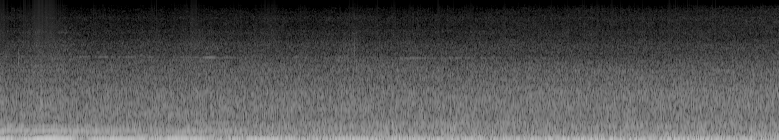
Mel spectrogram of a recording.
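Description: Steady low rumble and noise of a freight train and a Sounder commuter train passing at a distance. A deep engine drone fades out over the first two or three seconds.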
